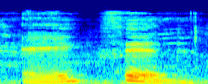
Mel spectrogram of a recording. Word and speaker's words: aphid: like to eat how do you say aphid like this a fid poop is not yummy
